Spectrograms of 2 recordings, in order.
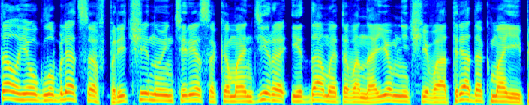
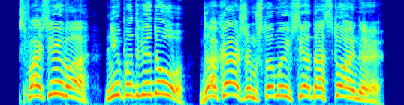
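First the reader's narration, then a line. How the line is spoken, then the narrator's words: Shouted. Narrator (Russian): Прокричал он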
